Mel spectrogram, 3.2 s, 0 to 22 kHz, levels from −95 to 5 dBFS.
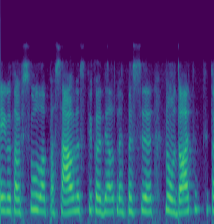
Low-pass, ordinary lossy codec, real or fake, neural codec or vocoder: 7.2 kHz; Opus, 32 kbps; fake; codec, 16 kHz, 16 kbps, FunCodec, trained on LibriTTS, 50 frames a second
